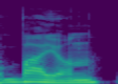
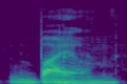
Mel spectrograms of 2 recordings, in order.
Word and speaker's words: Bayon: Pisze się B-A-Y-O-N i my to wymawiamy jako Bajon. Bajon.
